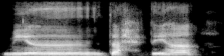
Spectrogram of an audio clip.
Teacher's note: Poinnya adalah cara kerjanya hukum ikhfa ini adalah kita menempatkan ya huruf atau hukum ikhfa ini antara huruf nun, fiha di sini maksudnya nun, antara huruf nun dan huruf setelahnya. Jadi lidahnya ditempatkan di antara keduanya, tidak di nun, tidak juga di ta, tapi di antara keduanya, hanya mendekati tanpa menempelkan. Mil tahtiha, bukan min, ya.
